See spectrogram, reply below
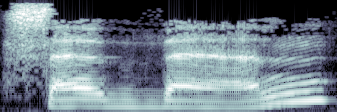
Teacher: So said, it ends with that final d sound. Your tongue is at the top part of your mouth behind your front teeth, and you're going to release right into that voice th · Term: co-articulation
